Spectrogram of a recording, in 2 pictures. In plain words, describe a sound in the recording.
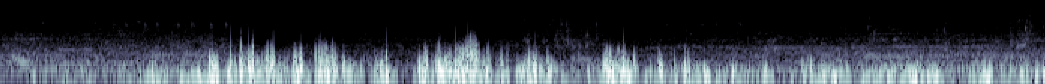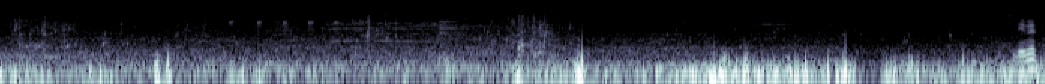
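Shallow water swishes and splashes as a net is dragged through it.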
